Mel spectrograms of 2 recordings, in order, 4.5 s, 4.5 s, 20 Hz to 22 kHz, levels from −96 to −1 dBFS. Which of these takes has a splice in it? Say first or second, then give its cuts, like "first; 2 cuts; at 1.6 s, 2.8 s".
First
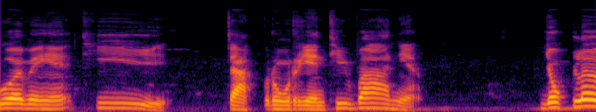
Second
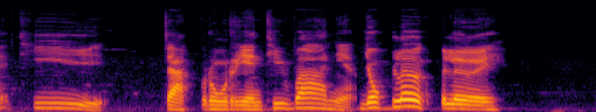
second; 1 cut; at 2.6 s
